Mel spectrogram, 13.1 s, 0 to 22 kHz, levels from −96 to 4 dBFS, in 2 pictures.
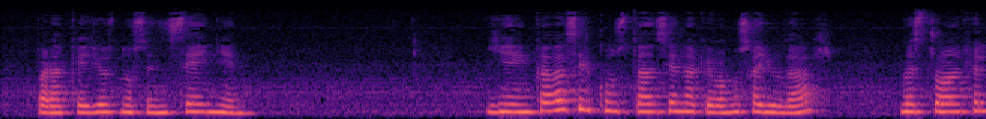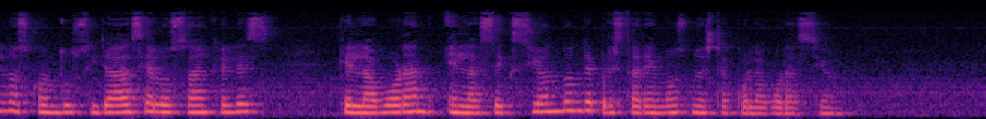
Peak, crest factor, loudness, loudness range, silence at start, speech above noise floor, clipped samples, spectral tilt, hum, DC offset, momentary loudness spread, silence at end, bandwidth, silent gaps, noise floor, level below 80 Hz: -16 dBFS; 16 dB; -31 LUFS; 3 LU; 0.25 s; 28 dB; under 0.1%; -6 dB/octave; none; under 0.1%; 8 LU; 0.9 s; 14.5 kHz; none; -58 dBFS; -76 dBFS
